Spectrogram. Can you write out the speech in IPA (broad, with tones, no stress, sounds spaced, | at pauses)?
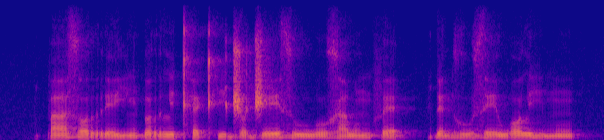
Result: p aː˨ z ɔ˦˨ r eː˨ j ĩ˨ ɗ ɔ˦ r l i˦˨ kʰ ɛ˦ kʰ i˦ d͡ʒ ɔ˨ d͡ʒ eː˦ z uː˨ w oː˨ ɣ a˨˦ w ũ˦ ŋ f ɛ˦ | ɗ ɛ˨ n ɣ uː˨ z eː˨ w ɔ˦ l iː˨ m ũ˨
